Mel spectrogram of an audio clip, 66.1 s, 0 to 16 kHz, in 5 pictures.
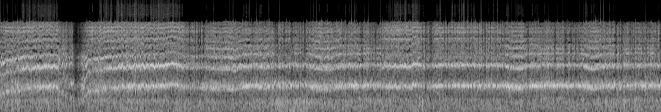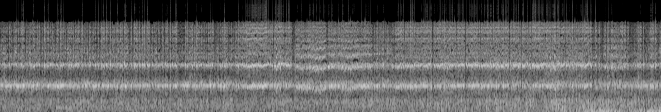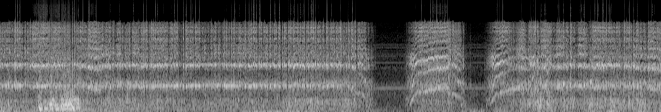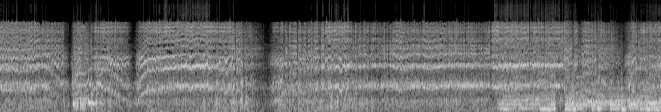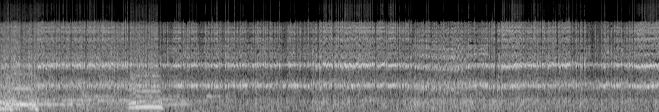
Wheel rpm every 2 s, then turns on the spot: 130, 200, 220, 230, 230, 230, 230, 230, 230, 220, 220, 230, 230, 230, 230, 230, 200, 70, 160, 220, 150, 150, 110, 220, 230, 170, 170, 240, 230, 240, 220, 230, 230.
none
